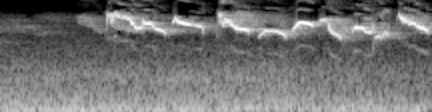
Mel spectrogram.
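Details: Short afternoon burst of Japanese white-eye líu song, a quick high-pitched string of sweet, chirping, warbled notes running for about a second and a half.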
